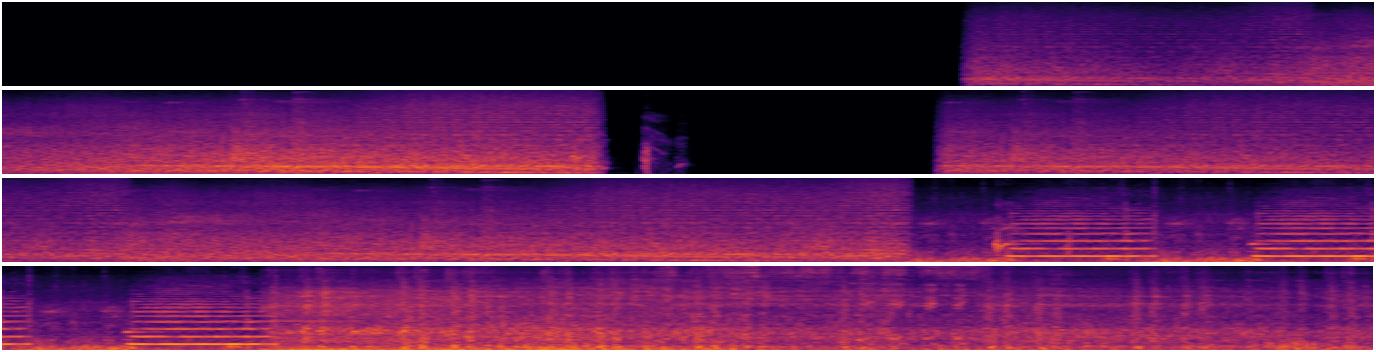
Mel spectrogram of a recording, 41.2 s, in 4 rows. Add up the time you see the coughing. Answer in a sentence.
You can hear the coughing for 2 seconds altogether.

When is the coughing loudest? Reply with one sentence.
The volume of the coughing peaks at 28 seconds.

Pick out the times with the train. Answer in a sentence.
The train can be heard from 7.2 to 14.8 s and from 17.3 to 41.1 s.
